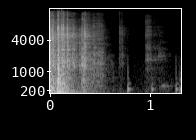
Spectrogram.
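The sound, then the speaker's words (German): A window being shut gives one dull, loud thunk with a brief rattle, followed by a few faint, short knocks. “Ich muss mal Fenster zumachen, ich halte das nicht aus.”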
